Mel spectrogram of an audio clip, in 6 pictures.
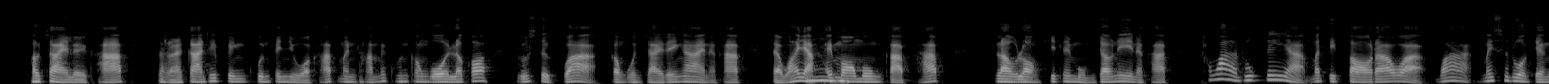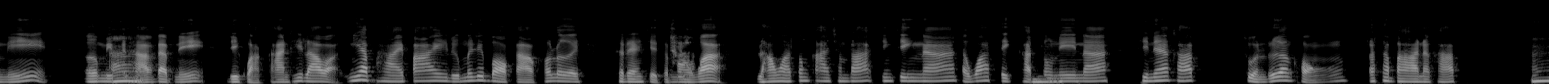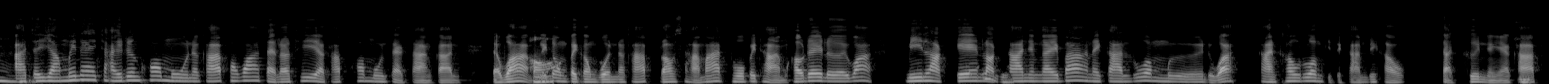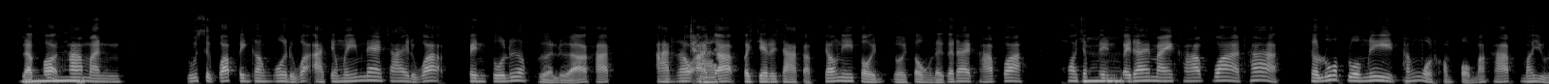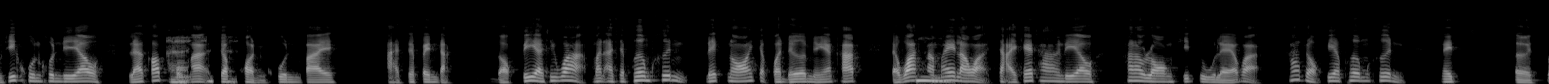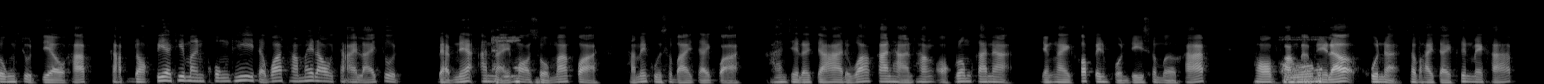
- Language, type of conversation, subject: Thai, advice, ฉันควรจัดงบรายเดือนอย่างไรเพื่อให้ลดหนี้ได้อย่างต่อเนื่อง?
- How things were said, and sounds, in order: other background noise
